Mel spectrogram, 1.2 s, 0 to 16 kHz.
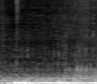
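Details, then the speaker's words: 2004 Acura TL (original Honda ignition switch) after replacing the bad switch that caused buzzing and 2–3 cranks to start: engine catches at once and settles into a low, even idle with no buzzing; normal start and idle. "Starts right up. So it was a bad ignition switch."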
